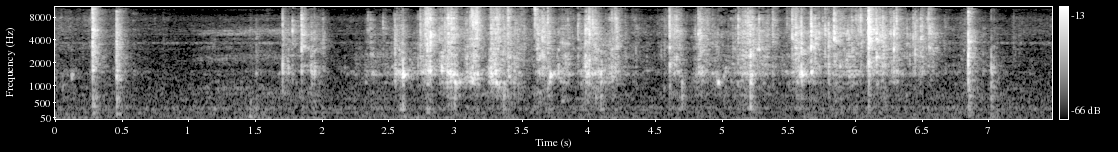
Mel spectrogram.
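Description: A utensil scrapes and taps inside a glass canning jar packed with beans and ham broth, giving a run of quick clinks and scratchy stirring strokes that come close and moderately loud, with no voice over them.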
